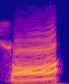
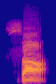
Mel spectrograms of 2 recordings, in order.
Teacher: Bukan dengan membulatkan bibir, tidak dengan dibaca so, namun dibaca sa. Sa, hanya menaikkan pangkal lidah.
